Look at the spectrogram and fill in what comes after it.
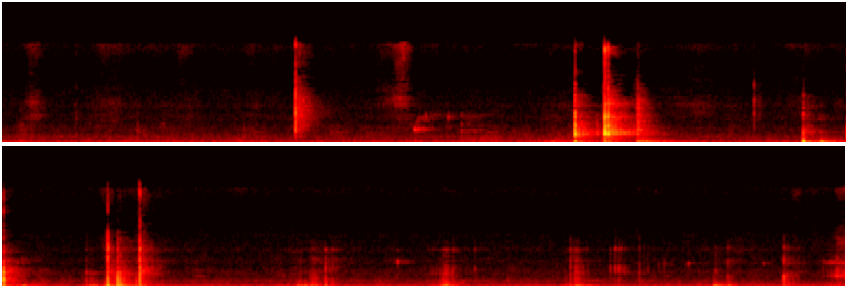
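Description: A person biting and chewing pieces of Bombay-brand slate pencil: a few sharp crunches, the loudest about three seconds in, then softer chewing strokes about every two-thirds of a second.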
